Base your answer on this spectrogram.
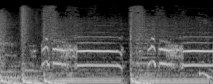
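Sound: rooster crowing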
